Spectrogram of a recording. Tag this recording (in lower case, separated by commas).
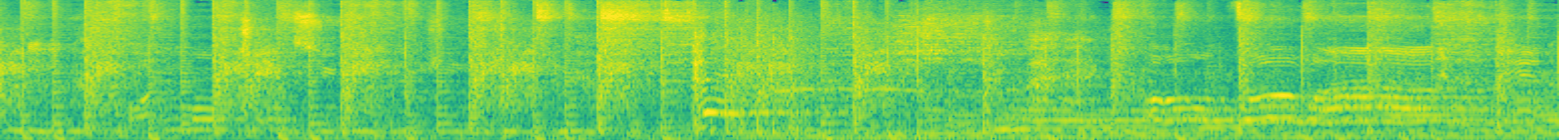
music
